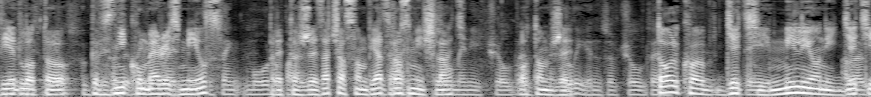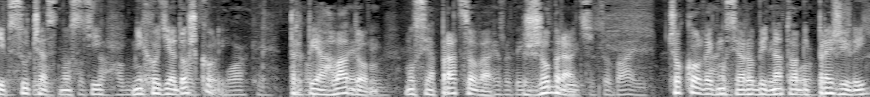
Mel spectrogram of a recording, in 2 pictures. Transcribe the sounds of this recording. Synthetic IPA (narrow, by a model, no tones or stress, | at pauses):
ʋɪɛd̪lɔt̪ɔɡvzɲikumɛɾizmiːlspɾɛt̪ɔʒɛzat͡ʃalsɔmʋɪad͡zɾɔzmiːʃlacʔɔt̪ɔmʒɛ | t̪ɔʎkʰɔɟɛcʰiːmiliɔniɟɛciːfsuːt͡ʃasnɔsciɲɛxɔɟɪad̪ɔʃkɔ̰lḭt̪r̩pɪaɦlad̪ɔmːusɪapɾat͡sɔʋa̰cʒɔbɾa̰c | t͡ʃɔkɔʎʋɛɡmusɪaɾɔbiɟnat̪ɔabipɾɛʒili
